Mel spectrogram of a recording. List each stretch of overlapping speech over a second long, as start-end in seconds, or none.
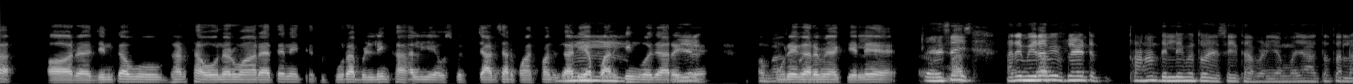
5.6-7.0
